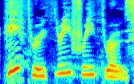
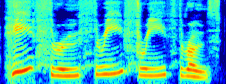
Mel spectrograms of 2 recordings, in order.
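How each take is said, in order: First: It is said fast. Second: It is said slowly.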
